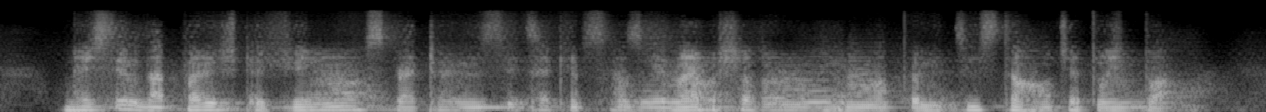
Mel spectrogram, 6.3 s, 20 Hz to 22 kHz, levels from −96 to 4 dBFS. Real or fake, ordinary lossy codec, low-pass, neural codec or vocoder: fake; none; 14.4 kHz; codec, 44.1 kHz, 0.9 kbps, DAC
